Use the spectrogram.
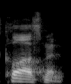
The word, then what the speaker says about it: Klausman: It's like Santa Claus. It's Klausman.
